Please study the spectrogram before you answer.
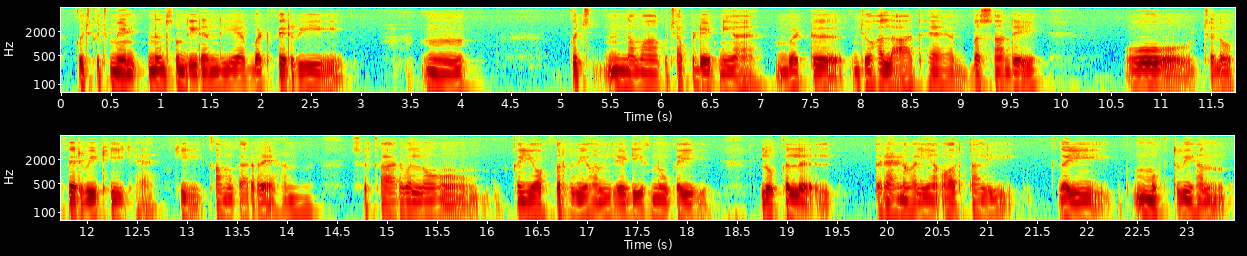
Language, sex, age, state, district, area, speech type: Punjabi, male, 30-45, Punjab, Amritsar, urban, spontaneous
